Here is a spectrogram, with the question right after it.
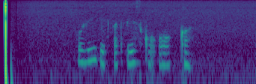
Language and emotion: Russian, sad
